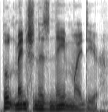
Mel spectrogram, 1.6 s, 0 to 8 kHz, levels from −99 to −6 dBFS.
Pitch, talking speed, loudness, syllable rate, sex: 90 Hz, 220 wpm, -18 LUFS, 4.6 syllables/s, male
